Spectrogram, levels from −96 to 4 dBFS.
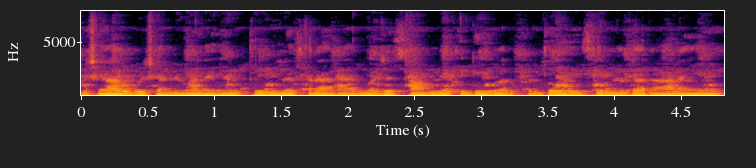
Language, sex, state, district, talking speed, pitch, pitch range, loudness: Hindi, male, Bihar, Katihar, 260 wpm, 125 Hz, 125-130 Hz, -17 LUFS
